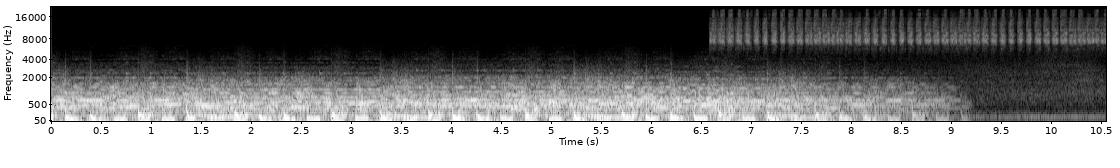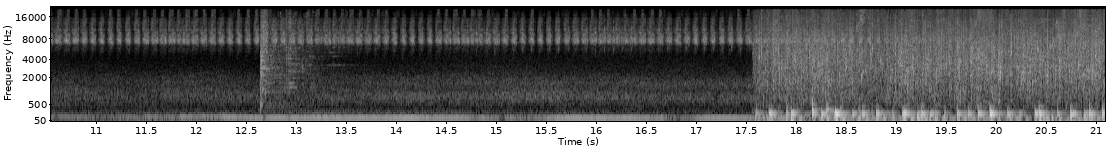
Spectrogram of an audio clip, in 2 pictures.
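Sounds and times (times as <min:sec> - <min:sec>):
crickets chirping: 0:06.6 - 0:21.0.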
